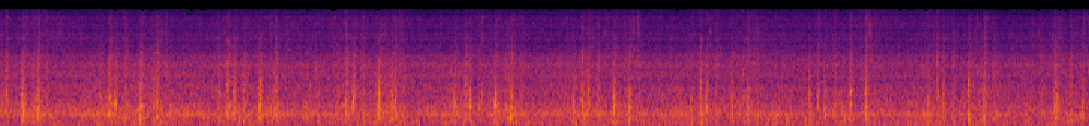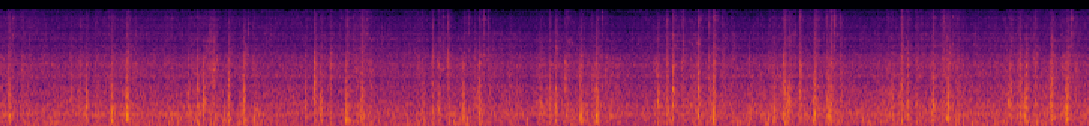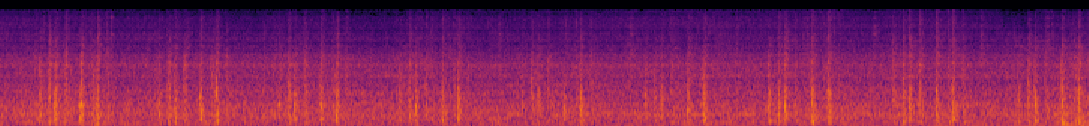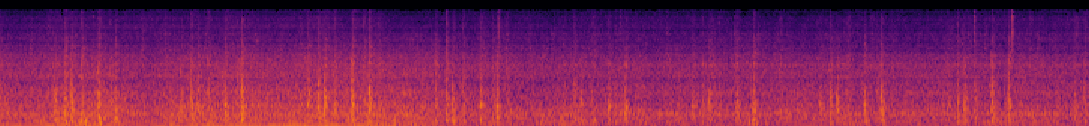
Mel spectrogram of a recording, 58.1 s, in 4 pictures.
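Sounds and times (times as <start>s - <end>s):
train wheels clattering over joints: 7.6s - 48.7s, 49.4s - 52.1s.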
